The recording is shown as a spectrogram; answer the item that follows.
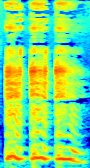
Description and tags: Just the sound of someone (namely me) clearing their throat.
